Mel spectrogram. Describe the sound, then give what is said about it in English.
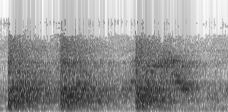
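Heavy safety door of a panther enclosure being wrenched open, three loud, heavy surges of grinding, rumbling noise, each starting abruptly and fading slowly into the next. “get that safety door open so I can get out. Quickly.”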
